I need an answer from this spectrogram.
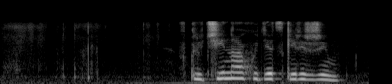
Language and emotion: Russian, angry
